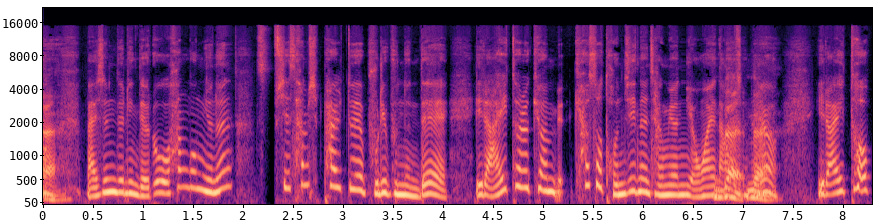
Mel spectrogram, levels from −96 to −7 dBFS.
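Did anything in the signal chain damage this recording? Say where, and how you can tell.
Yes, the network stage. Short concealed packet loss occurred at 1.07 to 1.11 s, where about 20 ms of speech never arrived, and at 6.39 to 6.45 s, where 40 ms was lost. The receiver extended the preceding sound across each hole, so each spot carries a brief smear or wobble.

A burst of packet loss at 2.19 to 2.33 s removed 120 ms in one run. Concealment stretched the last sound across almost all of it and faded it out, producing a held buzz or dying hiss before the speech resumes with that stretch gone.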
